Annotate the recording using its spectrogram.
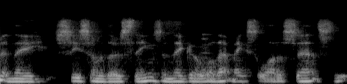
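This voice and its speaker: This man has a medium-pitched, somewhat breathy voice. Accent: American. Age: 60s. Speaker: Buddhist monk and teacher. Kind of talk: interview. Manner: conversational, with fillers.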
